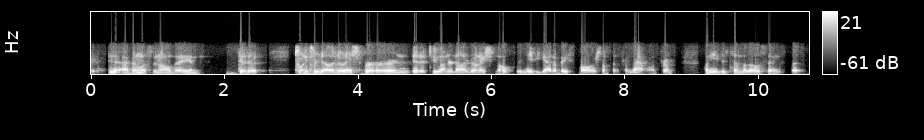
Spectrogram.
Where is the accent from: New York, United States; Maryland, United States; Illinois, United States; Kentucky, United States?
Illinois, United States; I grew up in just outside of Chicago, out towards DeKalb and Rochelle, and grew up a Cubs fan from the 70s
